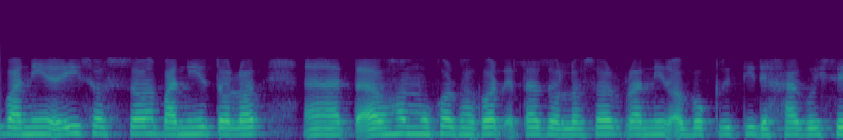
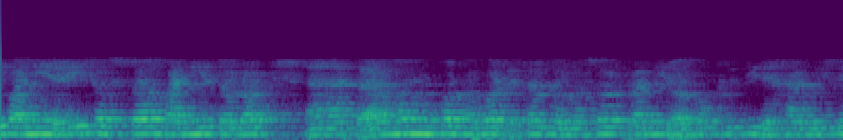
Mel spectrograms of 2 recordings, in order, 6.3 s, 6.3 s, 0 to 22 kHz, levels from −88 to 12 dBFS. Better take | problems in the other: first | room echo; dies away in 0.6 s

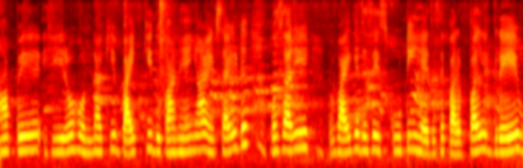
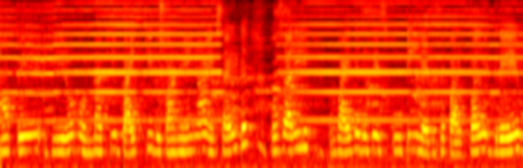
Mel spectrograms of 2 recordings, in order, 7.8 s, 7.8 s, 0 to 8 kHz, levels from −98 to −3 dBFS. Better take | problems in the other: first | background sound (Bowed string instrument); 2 dB below the speech // room echo; dies away in 0.6 s

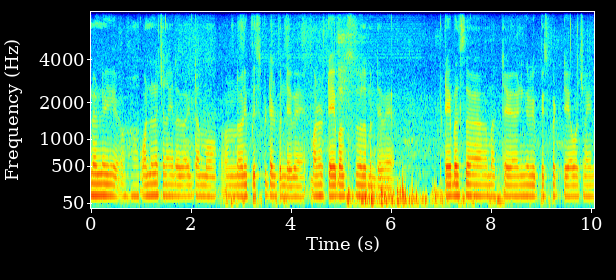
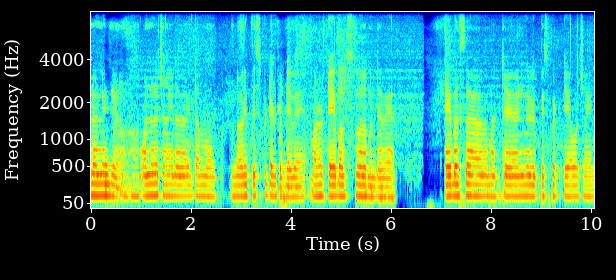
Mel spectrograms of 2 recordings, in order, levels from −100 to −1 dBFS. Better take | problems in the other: first | noise reduction (neural mask model Resemble Enhance denoiser)

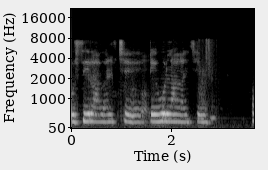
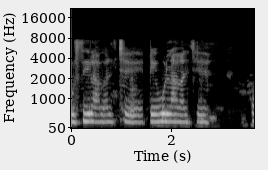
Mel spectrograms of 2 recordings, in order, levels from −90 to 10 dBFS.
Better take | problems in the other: second | noise reduction (neural separator model SepFormer DNS4)

